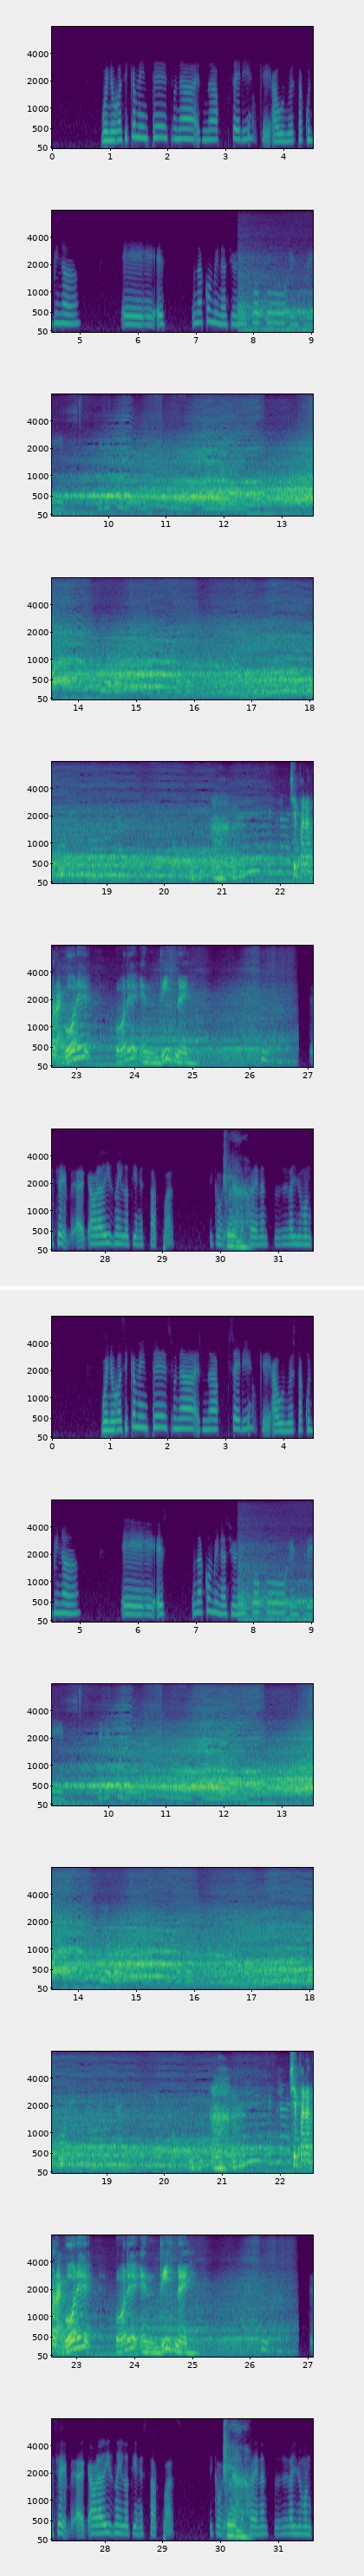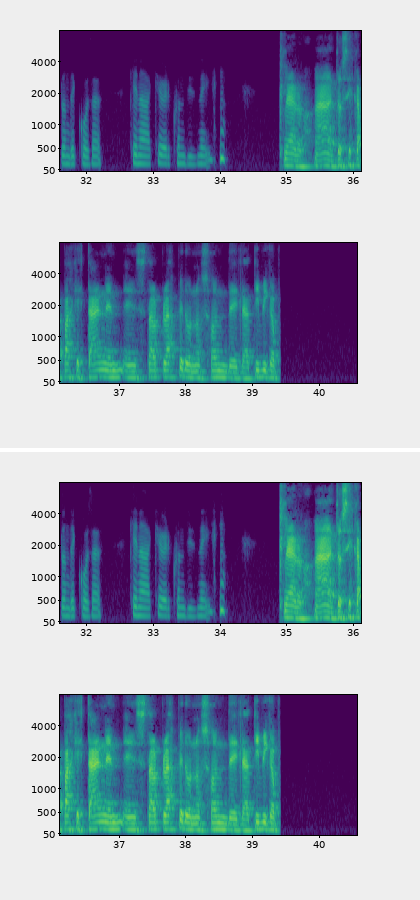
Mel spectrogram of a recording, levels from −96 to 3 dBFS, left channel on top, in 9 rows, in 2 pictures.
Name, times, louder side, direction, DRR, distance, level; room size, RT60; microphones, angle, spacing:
voice 1, 0.9-2.9 3.1-5.0 5.7-6.5 6.9-9.3 9.8-12.5 14.3-20.4 21.0-22.2 22.5-22.9 26.2-26.4 27.0-29.2 29.9-32.2 32.7-34.1, right 2 dB, 85° right, 2.0 m, -37 dB
sound 1, 7.7-26.8, right 1 dB, 10° right, 1.5 m, -28 dB
voice 2, 20.4-21.4 22.2-23.3 23.7-25.1 30.1-30.5 34.9-39.4, right 6 dB, 55° right, 0.4 m, -22 dB
head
